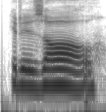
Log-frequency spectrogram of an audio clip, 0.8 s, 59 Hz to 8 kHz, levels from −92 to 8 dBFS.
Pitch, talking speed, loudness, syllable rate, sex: 185 Hz, 225 wpm, -13 LUFS, 4.8 syllables/s, female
